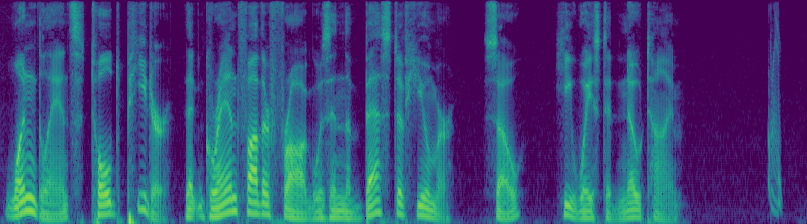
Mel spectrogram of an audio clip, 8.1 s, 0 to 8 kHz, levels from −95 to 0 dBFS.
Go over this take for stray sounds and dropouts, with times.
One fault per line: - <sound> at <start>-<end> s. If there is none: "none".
- chirp at 7.7-7.9 s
